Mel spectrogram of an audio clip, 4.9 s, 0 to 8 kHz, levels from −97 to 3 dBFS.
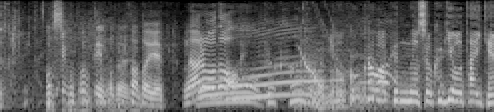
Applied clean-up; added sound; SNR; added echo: neural mask model RNNoise.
